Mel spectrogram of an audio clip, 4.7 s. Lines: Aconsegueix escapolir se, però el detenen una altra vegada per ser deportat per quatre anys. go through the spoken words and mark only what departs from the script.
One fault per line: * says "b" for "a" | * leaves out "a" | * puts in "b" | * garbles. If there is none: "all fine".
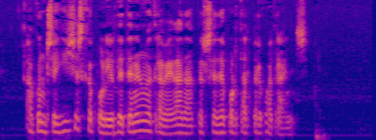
* leaves out "se però"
